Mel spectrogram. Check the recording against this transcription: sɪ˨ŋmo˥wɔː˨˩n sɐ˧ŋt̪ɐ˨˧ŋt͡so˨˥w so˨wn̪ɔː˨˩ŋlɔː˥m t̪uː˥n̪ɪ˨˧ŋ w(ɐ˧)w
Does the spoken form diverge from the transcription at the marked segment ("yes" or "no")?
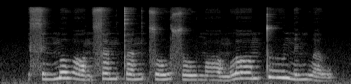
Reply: yes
